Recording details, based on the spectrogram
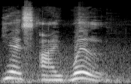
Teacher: In this case, you don't use the contraction, okay, because you are stressing on the word will, which is another way of saying yes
